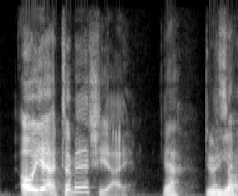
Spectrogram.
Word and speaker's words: Tamashii: Tamashii. Tamashii. You know what that reminds me of? Yes. Big Hero 6. Oh yeah, Tamashii.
